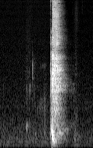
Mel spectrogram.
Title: It's been a while- sneezing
